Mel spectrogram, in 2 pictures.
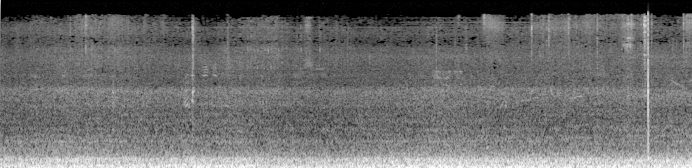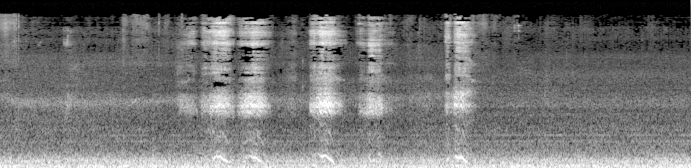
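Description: Jet engines roar loudly and steadily as an airliner takes off and climbs.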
